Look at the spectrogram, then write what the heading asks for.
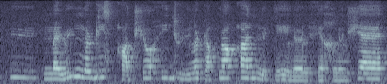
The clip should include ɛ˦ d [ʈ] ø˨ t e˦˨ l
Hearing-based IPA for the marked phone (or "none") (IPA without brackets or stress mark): n̪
